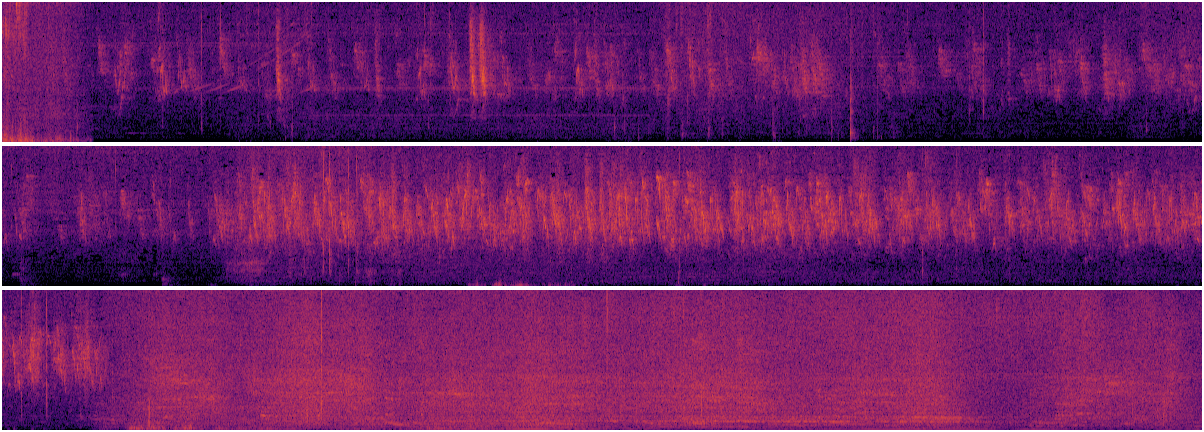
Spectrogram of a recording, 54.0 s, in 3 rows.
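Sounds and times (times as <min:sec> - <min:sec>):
small birds chirping: 0:00.0 - 0:48.4
low rumble: 0:37.4 - 0:54.0.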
